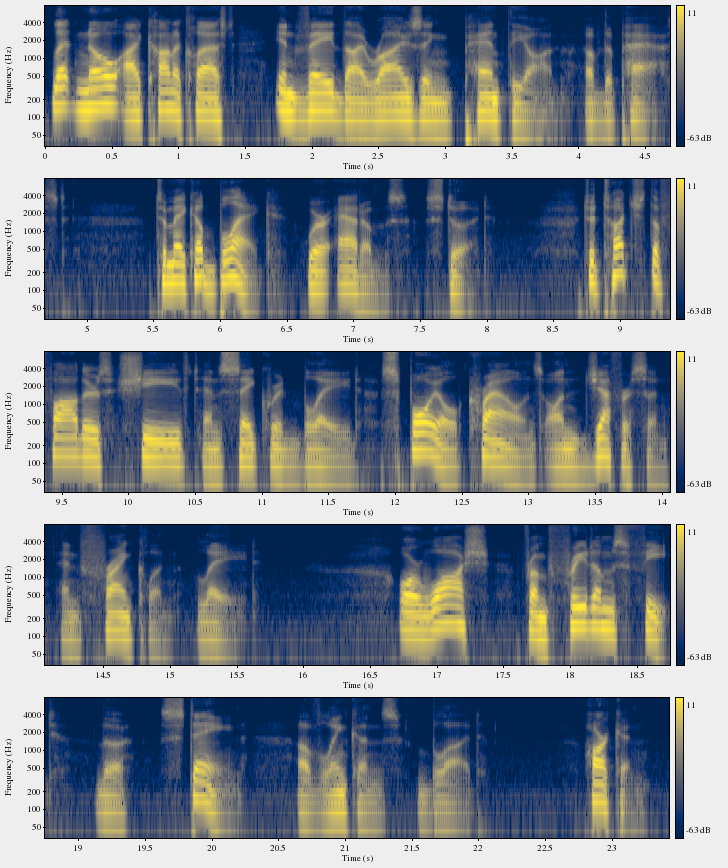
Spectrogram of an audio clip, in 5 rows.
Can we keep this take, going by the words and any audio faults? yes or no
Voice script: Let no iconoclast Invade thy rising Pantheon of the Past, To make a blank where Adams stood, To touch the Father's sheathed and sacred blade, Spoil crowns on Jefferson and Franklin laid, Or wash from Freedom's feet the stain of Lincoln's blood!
no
